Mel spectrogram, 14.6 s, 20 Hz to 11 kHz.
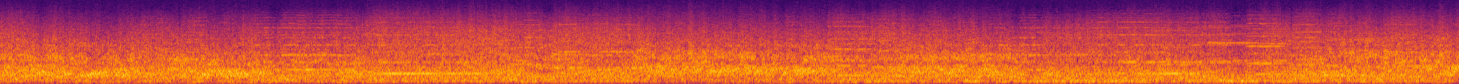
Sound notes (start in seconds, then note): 0.2 plane engines roaring; 3.8 explosion booming; 6.7 plane engine roaring; 8.3 explosion booming; 10.9 plane engines roaring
